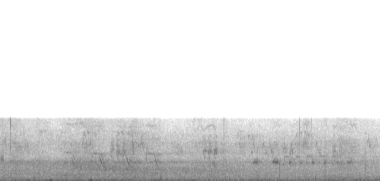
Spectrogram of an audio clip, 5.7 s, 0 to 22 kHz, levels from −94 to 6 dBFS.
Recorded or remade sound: recorded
